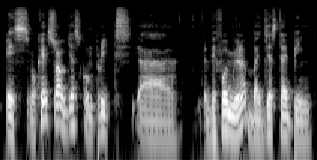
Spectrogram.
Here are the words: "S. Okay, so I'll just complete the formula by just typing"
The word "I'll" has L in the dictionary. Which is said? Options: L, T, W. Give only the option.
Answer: W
